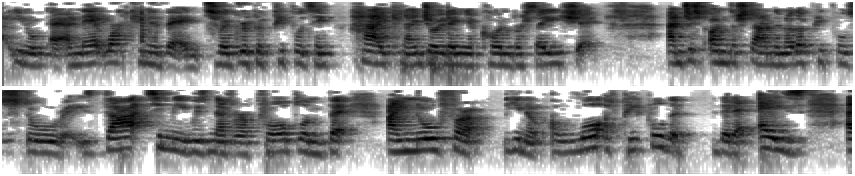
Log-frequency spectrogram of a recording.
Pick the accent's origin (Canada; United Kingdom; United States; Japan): United Kingdom; No to your face. We're British. We don't do that.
